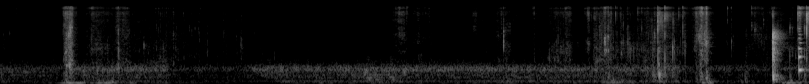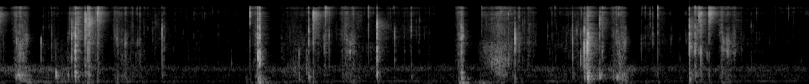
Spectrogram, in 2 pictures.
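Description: Sticky slime squelches and pops as hands squeeze and stretch it.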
